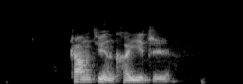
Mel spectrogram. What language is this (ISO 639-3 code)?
zho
